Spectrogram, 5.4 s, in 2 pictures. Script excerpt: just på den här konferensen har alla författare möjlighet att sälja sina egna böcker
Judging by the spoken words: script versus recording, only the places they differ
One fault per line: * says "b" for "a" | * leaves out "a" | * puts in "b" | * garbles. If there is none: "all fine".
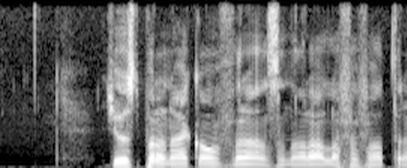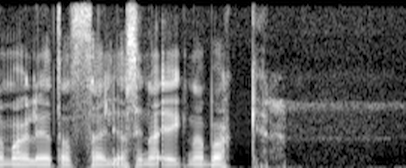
all fine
